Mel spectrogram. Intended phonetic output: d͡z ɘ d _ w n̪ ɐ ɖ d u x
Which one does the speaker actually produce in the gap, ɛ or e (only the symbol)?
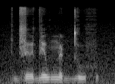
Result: e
